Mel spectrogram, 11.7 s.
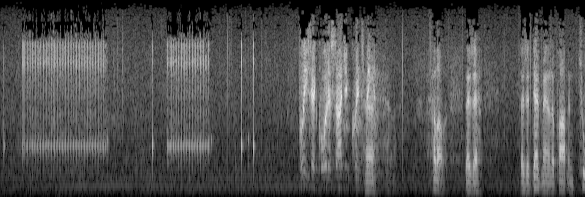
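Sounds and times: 
telephone ringing over the line from an outside phone booth: 0:00.4 - 0:02.2, 0:03.3 - 0:04.3
speech: 0:06.1 - 0:07.6, 0:08.6 - 0:09.7, 0:10.4 - 0:11.6.

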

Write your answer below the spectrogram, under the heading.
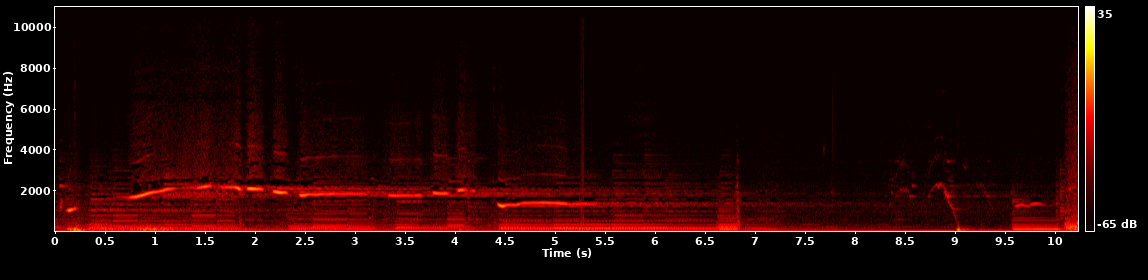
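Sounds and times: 
person blowing into the microphone: 0:00.1 - 0:06.8, 0:09.6 - 0:10.2
person whistling into the microphone: 0:00.1 - 0:06.8, 0:09.6 - 0:10.1.

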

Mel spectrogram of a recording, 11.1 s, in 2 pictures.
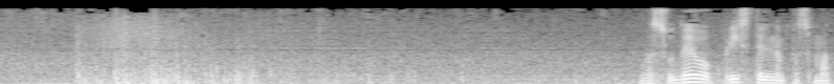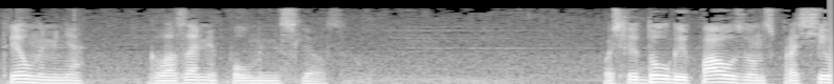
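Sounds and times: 
thunder: 0:00.0 - 0:05.8
heavy rain: 0:00.0 - 0:11.1
hurricane wind lashing trees: 0:00.0 - 0:11.1
speech: 0:04.4 - 0:08.0, 0:09.6 - 0:11.1.

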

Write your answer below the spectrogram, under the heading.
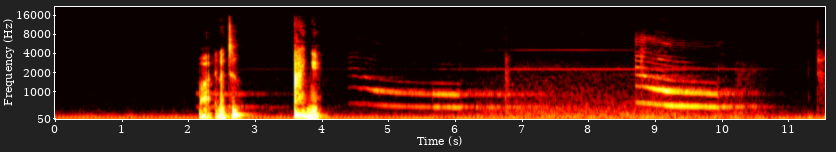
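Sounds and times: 
speech: 0:02.2 - 0:02.9, 0:03.6 - 0:04.1
cat meowing mournfully: 0:04.4 - 0:10.8.

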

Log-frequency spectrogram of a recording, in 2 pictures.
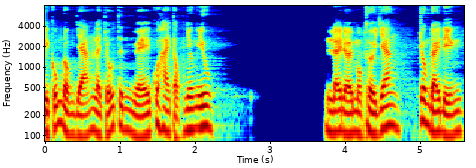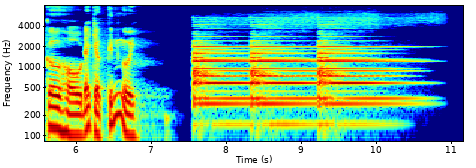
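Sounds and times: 
speech: 0:00.0 - 0:02.3, 0:03.7 - 0:06.9
melodious bell chimes: 0:07.6 - 0:11.0.

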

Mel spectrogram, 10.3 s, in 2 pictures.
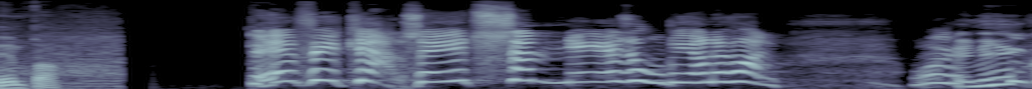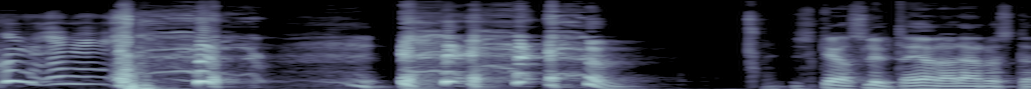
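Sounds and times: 
speech: 0:00.0 - 0:00.4, 0:01.2 - 0:06.3, 0:06.9 - 0:08.4, 0:09.3 - 0:10.2
coughing fit: 0:05.6 - 0:08.5.

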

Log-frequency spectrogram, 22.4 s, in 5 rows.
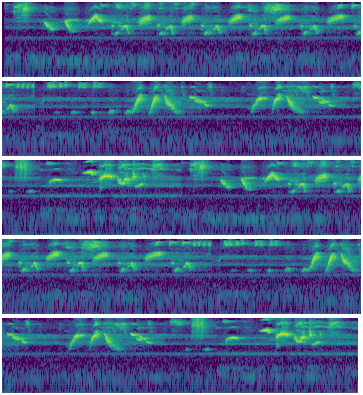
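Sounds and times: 
White-rumped shama singing whistled notes: 0:00.0 - 0:22.3.

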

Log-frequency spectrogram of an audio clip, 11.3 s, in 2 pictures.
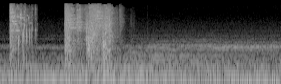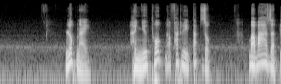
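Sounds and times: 
bowl of medicine shattering on the floor: 0:00.2 - 0:02.4
speech: 0:06.9 - 0:07.5, 0:08.3 - 0:09.9, 0:10.6 - 0:11.2.

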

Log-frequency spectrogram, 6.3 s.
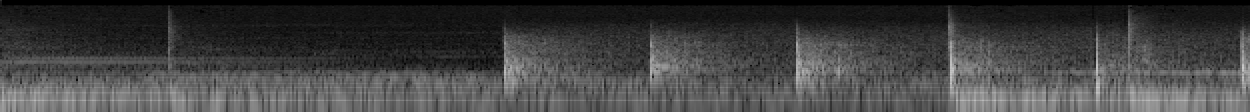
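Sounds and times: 
low hum: 0:00.0 - 0:06.2
firm thudding footsteps at walking pace: 0:02.5 - 0:06.2.

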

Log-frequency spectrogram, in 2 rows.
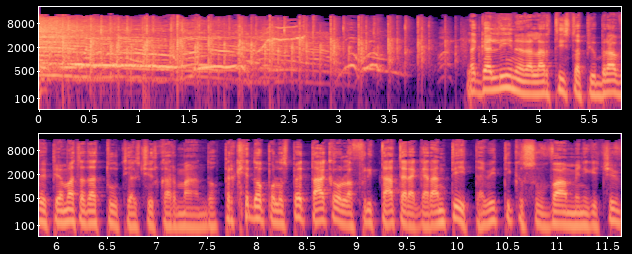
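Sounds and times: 
audience applause: 0:00.0 - 0:04.6
speech: 0:04.3 - 0:11.6.

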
